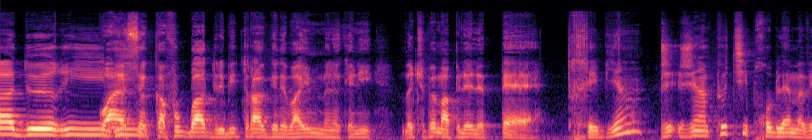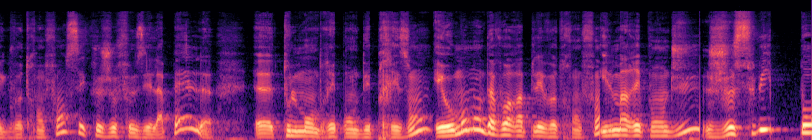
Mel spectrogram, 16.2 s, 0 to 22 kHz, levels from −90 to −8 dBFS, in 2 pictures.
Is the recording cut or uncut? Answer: cut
